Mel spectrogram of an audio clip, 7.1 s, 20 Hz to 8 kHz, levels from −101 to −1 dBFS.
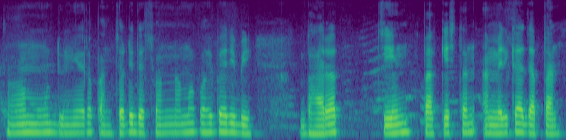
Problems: none marked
